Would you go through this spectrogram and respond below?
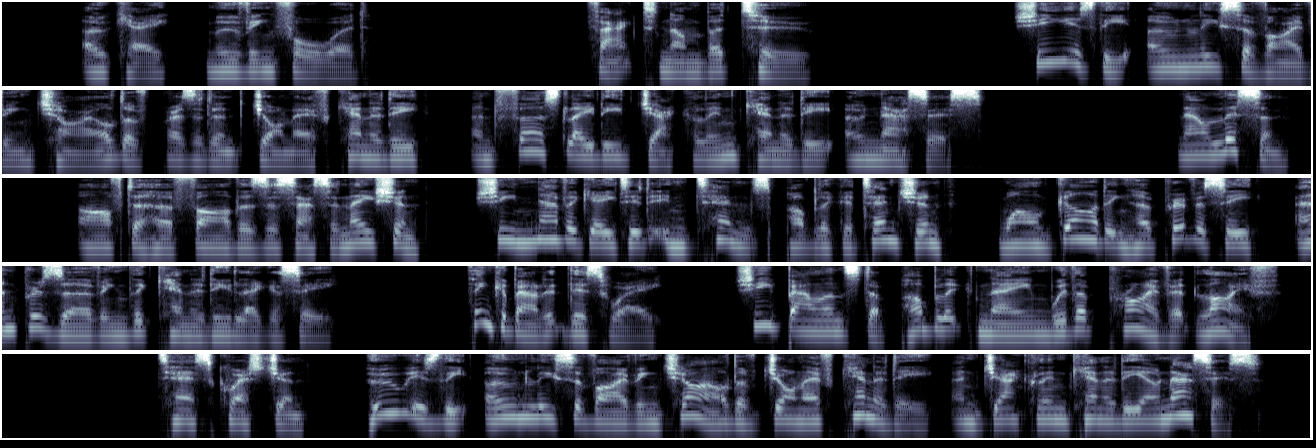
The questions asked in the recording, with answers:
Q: Who is the only surviving child of John F. Kennedy and Jacqueline Kennedy Onassis?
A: Correct answer. Caroline Kennedy.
